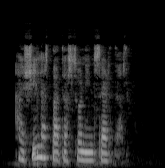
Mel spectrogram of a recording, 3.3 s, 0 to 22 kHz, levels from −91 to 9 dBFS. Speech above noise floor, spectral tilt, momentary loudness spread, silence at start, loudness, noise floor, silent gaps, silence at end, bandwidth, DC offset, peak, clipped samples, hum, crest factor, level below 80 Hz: 52 dB; -3 dB/octave; 17 LU; 0.3 s; -32 LUFS; -84 dBFS; none; 0.75 s; 9.6 kHz; under 0.1%; -18 dBFS; under 0.1%; none; 16 dB; -76 dBFS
